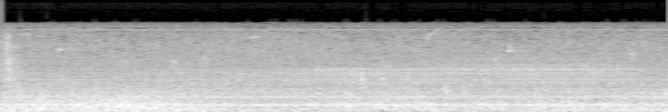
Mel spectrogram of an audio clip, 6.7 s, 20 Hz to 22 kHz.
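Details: During an afternoon safari drive at Djuma Game Reserve on 12 May 2015, a vehicle engine idles loudly with a steady hum throughout, no animal sounds.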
